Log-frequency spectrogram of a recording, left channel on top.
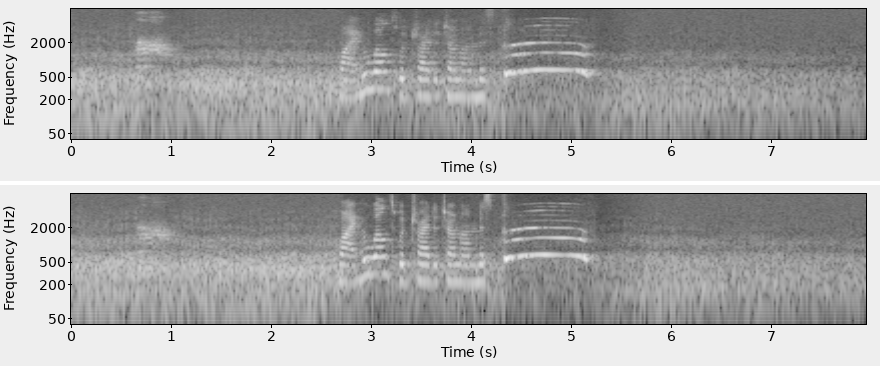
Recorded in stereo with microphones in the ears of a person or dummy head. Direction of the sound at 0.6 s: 60° left (ahead or behind).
